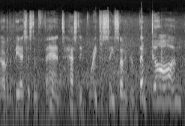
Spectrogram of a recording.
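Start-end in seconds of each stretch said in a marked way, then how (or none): 2.8-3.6 higher and louder, a happy shout-out; delighted welcome; excited greeting. Real, not acted. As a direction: call out to a regular you're glad to see. Greeting a returning viewer in chat.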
